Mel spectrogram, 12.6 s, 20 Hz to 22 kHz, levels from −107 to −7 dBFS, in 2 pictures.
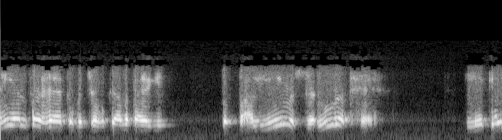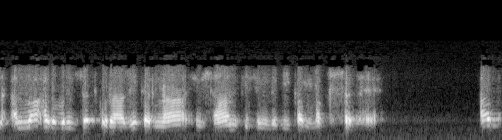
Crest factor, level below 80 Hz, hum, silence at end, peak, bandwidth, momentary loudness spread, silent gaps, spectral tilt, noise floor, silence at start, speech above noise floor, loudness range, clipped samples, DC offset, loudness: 20 dB; -78 dBFS; none; 0 s; -4 dBFS; 3.9 kHz; 12 LU; none; -5.5 dB/octave; -74 dBFS; 0 s; 51 dB; 5 LU; under 0.1%; under 0.1%; -22 LUFS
